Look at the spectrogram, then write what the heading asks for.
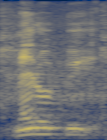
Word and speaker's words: Nairobi: Nairobi is a Maasai word that means a fairy of cold water. A fairy of cold water. And that is how the city found its name, because the Europeans were unable to pronounce Enkare, Nairobi, that they shortened to Nairobi. Enkare, Nairobi was shortened to Nairobi, as you know it today.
